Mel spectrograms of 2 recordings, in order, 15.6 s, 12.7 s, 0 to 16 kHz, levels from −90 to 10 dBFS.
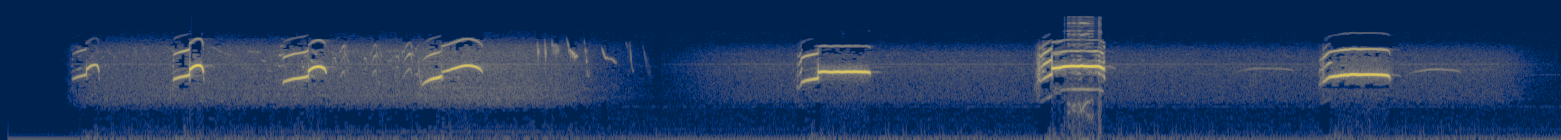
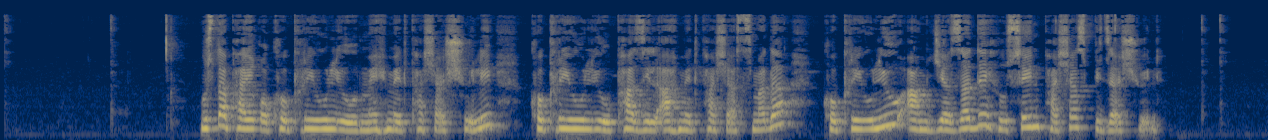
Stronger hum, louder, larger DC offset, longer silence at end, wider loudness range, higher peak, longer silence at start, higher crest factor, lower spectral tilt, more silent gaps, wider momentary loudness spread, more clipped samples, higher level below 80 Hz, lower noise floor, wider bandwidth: neither; first, -6 LUFS vs -21 LUFS; neither; first, 1.7 s vs 1.1 s; first, 8 LU vs 2 LU; first, 0 dBFS vs -4 dBFS; second, 0.75 s vs 2 s; about the same, 14 dB vs 16 dB; second, 6.5 dB/octave vs -4.5 dB/octave; neither; first, 20 LU vs 9 LU; first, 0.3% vs under 0.1%; about the same, -68 dBFS vs -64 dBFS; first, -85 dBFS vs -71 dBFS; about the same, 11 kHz vs 11.5 kHz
